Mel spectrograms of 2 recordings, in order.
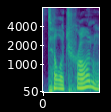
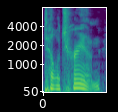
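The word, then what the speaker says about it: Teletraan: disgust of silver balls this episode addresses the teletron versus teletran pronunciation debate when biker acne refers to it as teletron one rat trap annoyingly corrects her with teletran black arachnid dismisses him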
